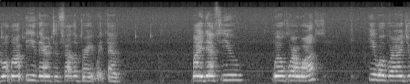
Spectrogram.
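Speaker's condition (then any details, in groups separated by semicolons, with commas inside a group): Spinal muscular atrophy type 2; type 2, genetic; progressed with age, no nusinersen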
